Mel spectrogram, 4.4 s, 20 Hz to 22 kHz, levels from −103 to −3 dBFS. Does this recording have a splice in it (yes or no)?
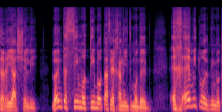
yes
